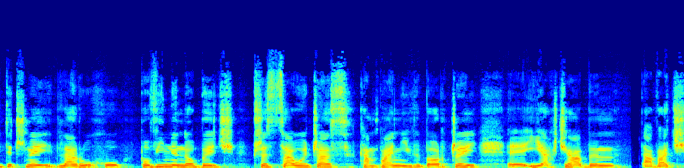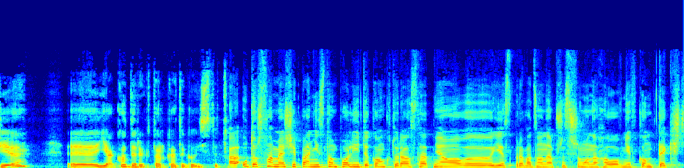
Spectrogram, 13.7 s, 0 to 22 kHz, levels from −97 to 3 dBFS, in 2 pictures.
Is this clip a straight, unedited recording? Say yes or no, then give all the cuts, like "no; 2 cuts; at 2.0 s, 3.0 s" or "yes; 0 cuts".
no; 1 cut; at 6.3 s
